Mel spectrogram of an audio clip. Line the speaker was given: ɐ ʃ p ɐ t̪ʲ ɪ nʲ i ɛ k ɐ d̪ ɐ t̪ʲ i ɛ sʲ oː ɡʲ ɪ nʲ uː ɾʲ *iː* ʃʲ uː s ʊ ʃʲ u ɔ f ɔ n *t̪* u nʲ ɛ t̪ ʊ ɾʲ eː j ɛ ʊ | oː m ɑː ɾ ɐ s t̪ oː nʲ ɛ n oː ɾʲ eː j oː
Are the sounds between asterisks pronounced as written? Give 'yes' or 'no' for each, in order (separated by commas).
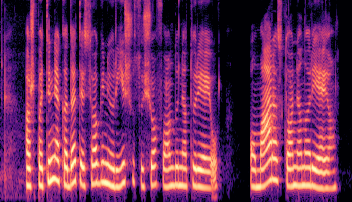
yes, no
